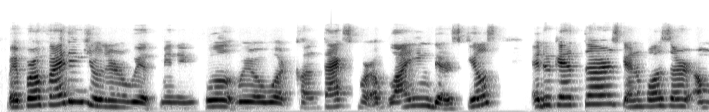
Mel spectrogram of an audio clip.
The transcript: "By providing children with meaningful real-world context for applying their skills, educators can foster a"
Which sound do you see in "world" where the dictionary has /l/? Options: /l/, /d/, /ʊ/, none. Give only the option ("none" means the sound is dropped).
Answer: none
